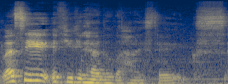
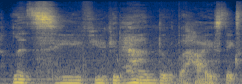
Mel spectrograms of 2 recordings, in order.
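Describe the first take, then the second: First: Lower, soft, sultry purr; hushed sultry temptress. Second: Seductive line broken by giggles; giggling half-whisper; laughing through the line. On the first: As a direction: say it like a low seductive dare. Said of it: "her voice is, like, low and sultry". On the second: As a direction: try to stay sultry but crack up. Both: Acted.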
